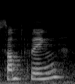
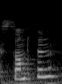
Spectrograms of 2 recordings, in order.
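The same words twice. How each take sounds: First: The ending is said fully with the ng sound. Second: The ending is clipped to a short in sound. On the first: "instead of" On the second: "dropping the ends of words a little bit"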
